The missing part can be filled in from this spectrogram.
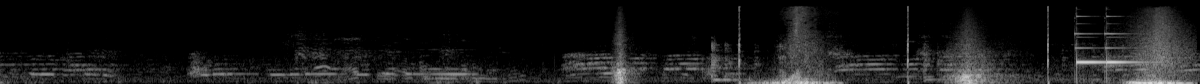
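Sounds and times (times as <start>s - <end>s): bell-like ding: 10.8s - 12.0s.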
